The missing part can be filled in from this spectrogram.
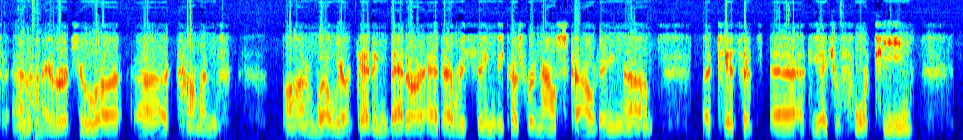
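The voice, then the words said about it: Dutch accent in English. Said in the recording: “I'm a Dutch expatriate, hence the accent”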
